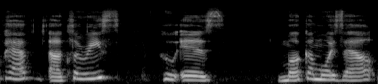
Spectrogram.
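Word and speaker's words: Mocha Moizelle: uh clarice who is mocha moiselle mocha mozelle like mademoiselle but mocha m-o-c-h-a-m-o-i-z-e-l-l-e i'm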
